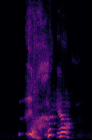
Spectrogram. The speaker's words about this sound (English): Hold on, I have to cough.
